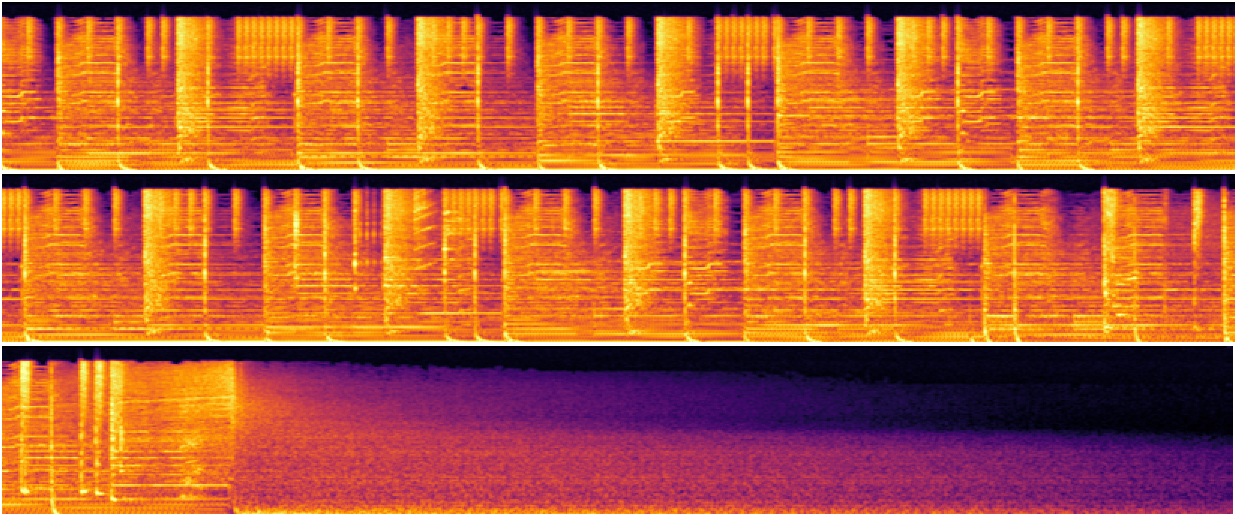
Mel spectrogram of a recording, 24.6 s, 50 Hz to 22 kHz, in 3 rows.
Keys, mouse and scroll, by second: 0.2 scroll down 1, 0.7-3.2 drag, 4.7-8.5 drag, 9.3 click, 10.6 middle click, 11.6 scroll down 2, 12.2 middle click, 12.7-13.1 scroll up 1, 13.1 middle click, 13.9-14.6 scroll up 1, 14.6-15.8 middle drag, 15.8-18.3 drag, 21.6-24.4 drag, 24.4-24.6 scroll down 1.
